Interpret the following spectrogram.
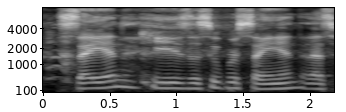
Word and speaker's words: Saiyan: Did I say it wrong? Saiyan.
